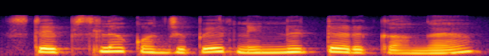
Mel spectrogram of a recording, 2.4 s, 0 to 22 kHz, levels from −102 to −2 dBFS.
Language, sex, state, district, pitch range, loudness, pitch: Tamil, female, Tamil Nadu, Nilgiris, 190-225 Hz, -15 LUFS, 210 Hz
